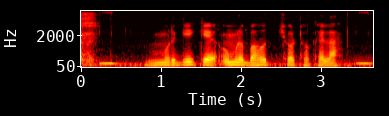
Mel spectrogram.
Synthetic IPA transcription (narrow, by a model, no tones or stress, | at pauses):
mʊɾɡikeʔṵmɾbəɦʊt̪̚t͡ʃʰoʈʰokʰeːla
